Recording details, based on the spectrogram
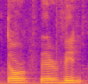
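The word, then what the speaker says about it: d'Urberville: و کتاب آخرمون تست دوربرویل تست آف دوربرویل اینجوری می‌خوننش.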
